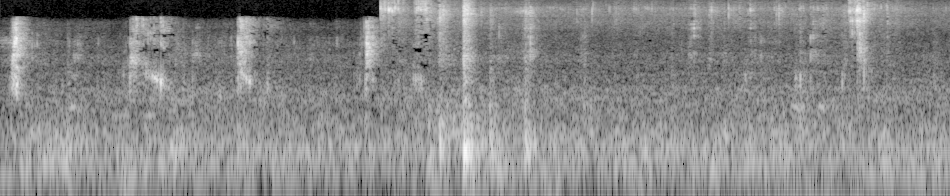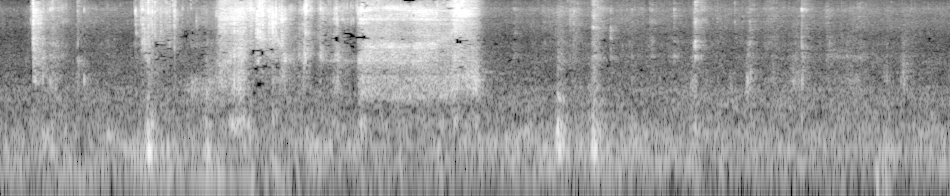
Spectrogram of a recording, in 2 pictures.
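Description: Close-miked chewing and biting of food, with scattered small wet mouth clicks. There is a louder, noisier stretch of chewing from about eight to ten and a half seconds in.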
